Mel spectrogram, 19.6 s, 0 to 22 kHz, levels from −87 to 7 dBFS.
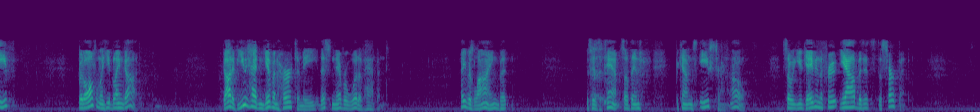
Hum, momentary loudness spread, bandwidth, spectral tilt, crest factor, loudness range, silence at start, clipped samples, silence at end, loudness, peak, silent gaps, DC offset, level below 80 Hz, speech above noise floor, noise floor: none; 18 LU; 5.4 kHz; -6.5 dB/octave; 26 dB; 9 LU; 0 s; under 0.1%; 1.5 s; -34 LUFS; -12 dBFS; none; under 0.1%; -76 dBFS; 35 dB; -70 dBFS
